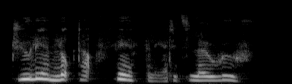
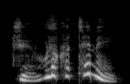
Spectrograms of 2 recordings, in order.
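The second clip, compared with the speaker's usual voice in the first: excited cry; 5 semitones higher than usual. A narrator's reading. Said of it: "cried George".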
